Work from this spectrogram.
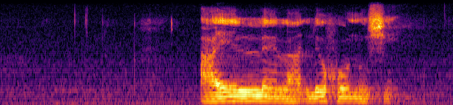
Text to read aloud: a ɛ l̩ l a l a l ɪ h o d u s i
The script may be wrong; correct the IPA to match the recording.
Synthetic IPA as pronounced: a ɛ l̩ l ɛ l a l ɪ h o n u ʃ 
